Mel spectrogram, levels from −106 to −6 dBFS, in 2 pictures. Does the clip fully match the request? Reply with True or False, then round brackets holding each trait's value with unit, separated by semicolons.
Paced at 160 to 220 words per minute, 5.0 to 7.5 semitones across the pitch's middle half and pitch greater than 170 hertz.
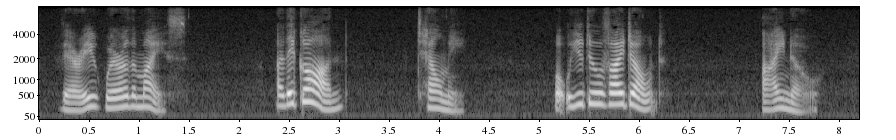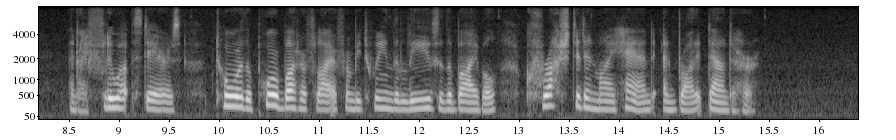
True (165 wpm; 5.4 semitones; 190 Hz)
